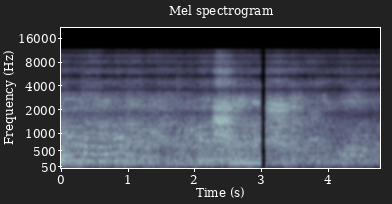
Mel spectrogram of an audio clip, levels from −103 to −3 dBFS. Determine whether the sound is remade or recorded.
remade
